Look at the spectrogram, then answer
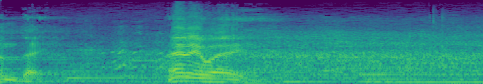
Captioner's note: audience laughing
